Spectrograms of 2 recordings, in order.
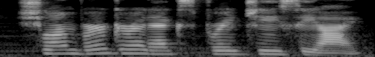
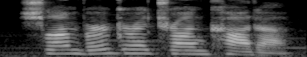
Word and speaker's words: Schlumbergera: Using my pronunciation app on my iPhone, here is how you pronounce the botanical names of these plants. The Christmas cactus, or the Schlumbergera bridgesii. The Thanksgiving cactus, or the Schlumbergera truncata.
